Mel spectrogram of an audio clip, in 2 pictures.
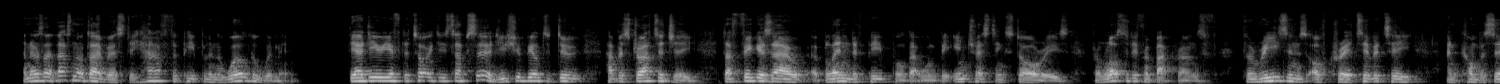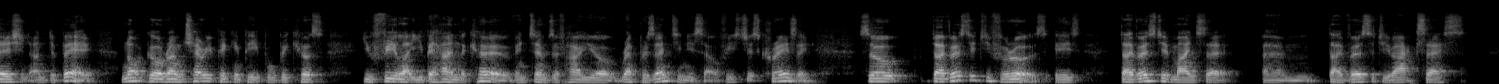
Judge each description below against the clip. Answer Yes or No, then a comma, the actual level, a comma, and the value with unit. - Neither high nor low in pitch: No, low, 125 Hz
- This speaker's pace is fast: No, average, 190 wpm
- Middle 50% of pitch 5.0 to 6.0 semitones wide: Yes, wide, 5.6 semitones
